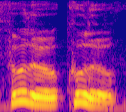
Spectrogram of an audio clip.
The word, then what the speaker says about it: FLCL: Isn't it Fooly Cooly? That's how you pronounce it in English. Yeah, well, I like how you said that. Like, yeah, that's how you pronounce it. But no, but I'm gonna call it no because it's FLCL, but in Japanese it's Fulu Kulu.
